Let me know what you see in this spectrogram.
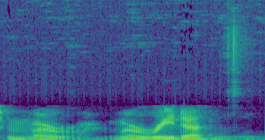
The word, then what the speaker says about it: Mérida: I believe it's Mérida. – Mérida. We'll go with that. We'll go with that.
